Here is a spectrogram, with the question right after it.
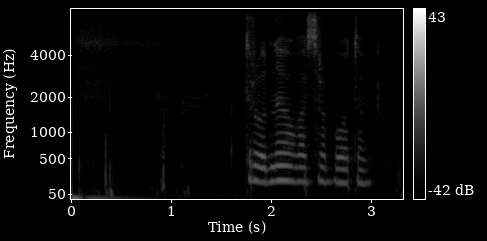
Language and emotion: Russian, neutral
